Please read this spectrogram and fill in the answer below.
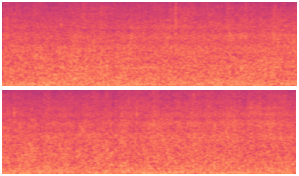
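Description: Fast-flowing river current rushing steadily past, a loud even noise with no breaks.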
